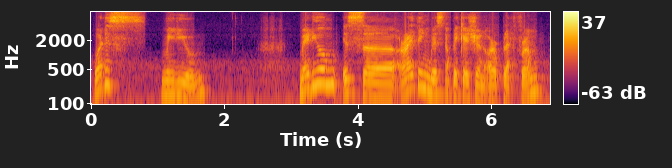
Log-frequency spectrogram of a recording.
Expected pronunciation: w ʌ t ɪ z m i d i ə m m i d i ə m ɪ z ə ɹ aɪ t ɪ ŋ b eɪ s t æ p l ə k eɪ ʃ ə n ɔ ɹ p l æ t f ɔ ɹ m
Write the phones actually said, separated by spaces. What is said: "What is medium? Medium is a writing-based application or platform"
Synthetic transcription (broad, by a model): w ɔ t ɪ s m i d i ə m m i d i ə m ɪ s ə ɹ aɪ t ɪ ŋ b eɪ s æ p l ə k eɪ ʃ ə n ɔ ɹ p l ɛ t f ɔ m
